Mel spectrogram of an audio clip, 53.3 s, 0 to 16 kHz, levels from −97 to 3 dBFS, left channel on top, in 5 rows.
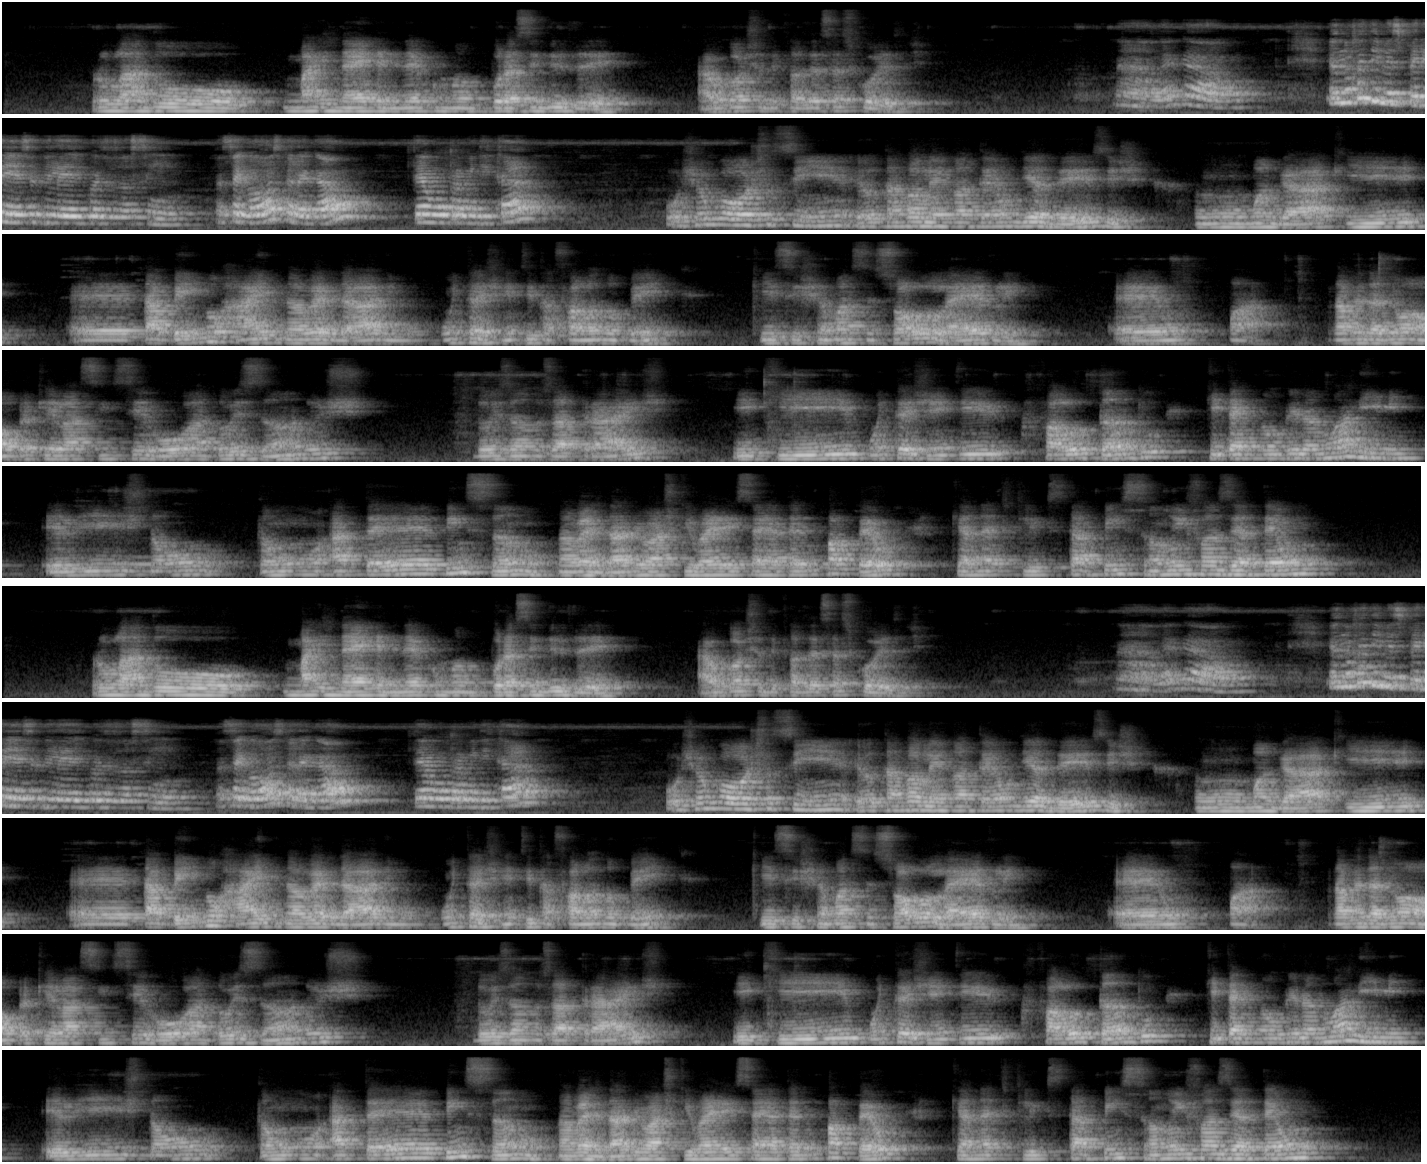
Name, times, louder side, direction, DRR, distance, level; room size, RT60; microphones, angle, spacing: voice 1, 0.7-1.8 2.1-4.6 5.2-6.8 15.6-19.2 19.6-21.3 21.8-26.3 27.0-29.0 29.7-30.3 30.5-30.8 31.3-34.7 35.5-36.9 37.5-39.5 39.8-40.7 41.1-42.5 43.0-44.3 44.6-49.4 49.8-52.5, right 1 dB, 25° right, 0.8 m, -29 dB
voice 2, 8.3-9.3 9.7-12.0 12.3-13.4 13.8-14.7 43.5-44.0, left 3 dB, 40° left, 1.2 m, -28 dB
4.4 x 3.2 x 3.3 m
head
